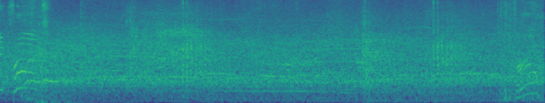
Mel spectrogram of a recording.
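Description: Hockey sticks click against a puck on ice.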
